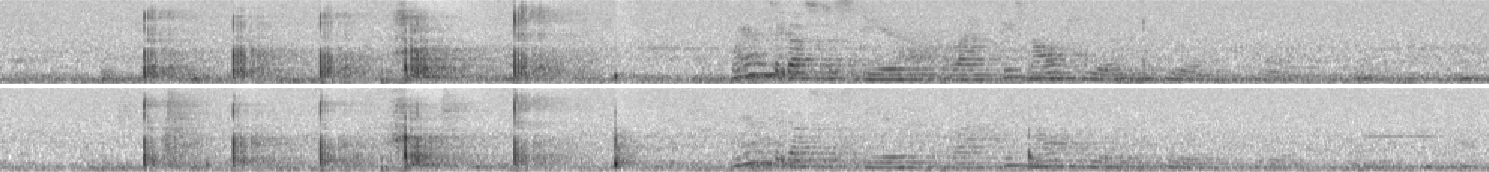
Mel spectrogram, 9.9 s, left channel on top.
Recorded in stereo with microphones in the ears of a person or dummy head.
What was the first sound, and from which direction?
Footsteps, 25° right (ahead or behind).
